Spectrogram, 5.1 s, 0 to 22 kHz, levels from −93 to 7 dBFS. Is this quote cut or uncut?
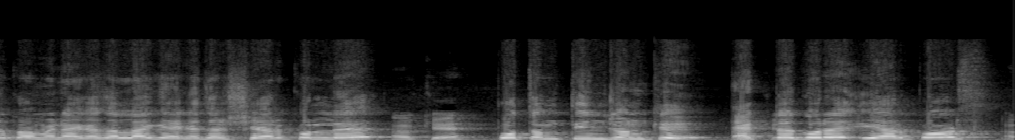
uncut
